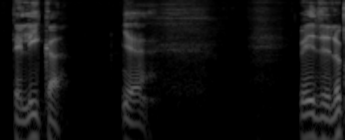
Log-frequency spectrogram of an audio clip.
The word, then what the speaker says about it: Telica: Telica. Telica.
